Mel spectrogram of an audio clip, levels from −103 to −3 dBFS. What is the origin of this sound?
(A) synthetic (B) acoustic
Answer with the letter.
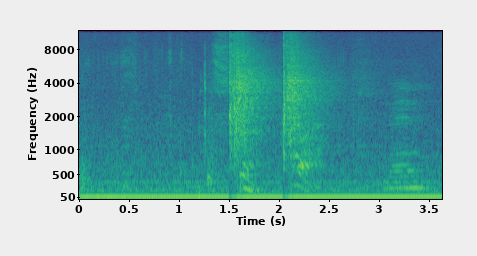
B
